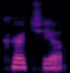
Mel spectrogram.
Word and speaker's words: Curcio: Am I pronouncing that right? Curcio. Curcio.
